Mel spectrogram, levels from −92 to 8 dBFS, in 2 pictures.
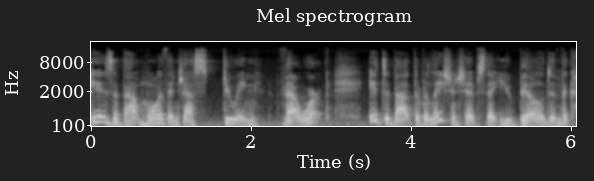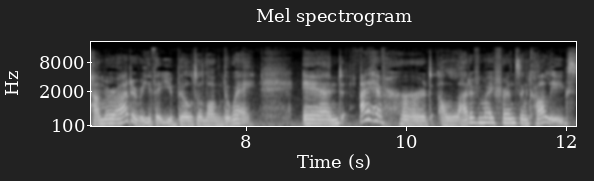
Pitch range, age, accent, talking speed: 170-225 Hz, 50-69, American, 175 wpm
